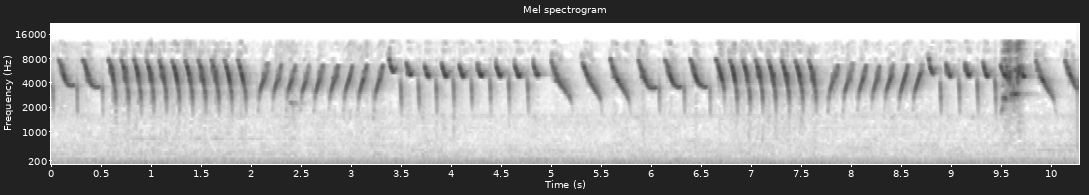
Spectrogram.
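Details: White-headed munia singing: long runs of rapid, sharply falling high chirps, about four per second, in uneven bursts with brief pauses, over a steady low hum.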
